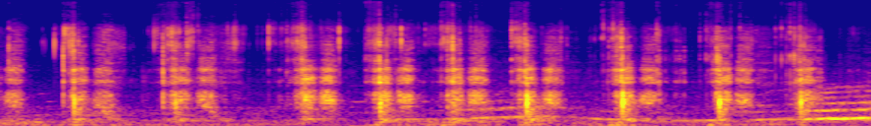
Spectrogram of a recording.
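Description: Kitchen knife slicing spring onions on a wooden chopping board: slow, separate cuts about one a second, each a crisp crunch through the stalks, some ending in a sharp knock of the blade on the board.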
